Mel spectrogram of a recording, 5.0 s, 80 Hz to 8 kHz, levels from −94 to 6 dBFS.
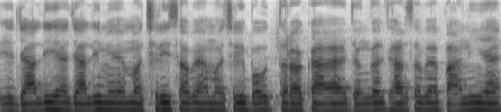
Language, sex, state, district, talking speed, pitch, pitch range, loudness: Hindi, male, Bihar, West Champaran, 225 wpm, 130 Hz, 125-130 Hz, -12 LUFS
